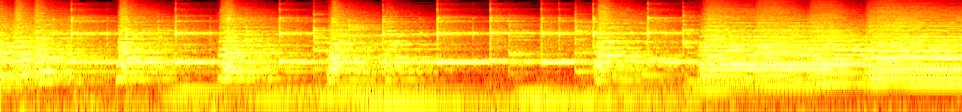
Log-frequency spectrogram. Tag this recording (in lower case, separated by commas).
mallet percussion, glockenspiel, xylophone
